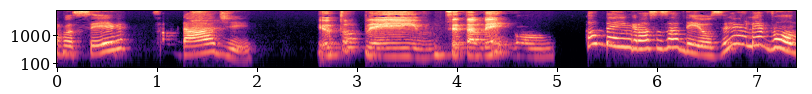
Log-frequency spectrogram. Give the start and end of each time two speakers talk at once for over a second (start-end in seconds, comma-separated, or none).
none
